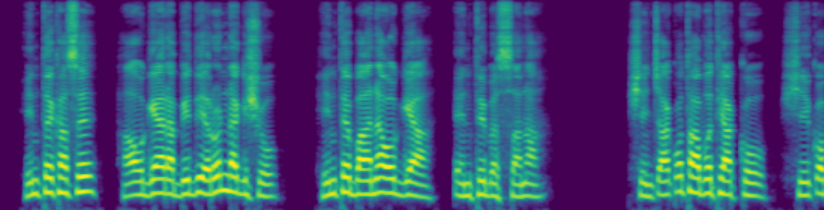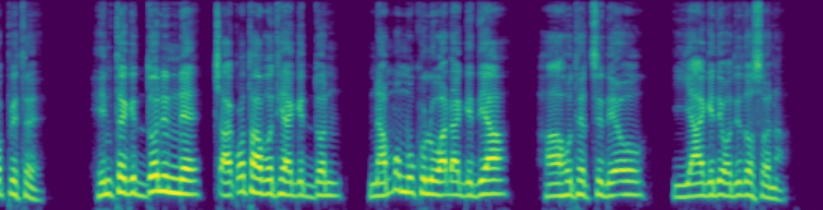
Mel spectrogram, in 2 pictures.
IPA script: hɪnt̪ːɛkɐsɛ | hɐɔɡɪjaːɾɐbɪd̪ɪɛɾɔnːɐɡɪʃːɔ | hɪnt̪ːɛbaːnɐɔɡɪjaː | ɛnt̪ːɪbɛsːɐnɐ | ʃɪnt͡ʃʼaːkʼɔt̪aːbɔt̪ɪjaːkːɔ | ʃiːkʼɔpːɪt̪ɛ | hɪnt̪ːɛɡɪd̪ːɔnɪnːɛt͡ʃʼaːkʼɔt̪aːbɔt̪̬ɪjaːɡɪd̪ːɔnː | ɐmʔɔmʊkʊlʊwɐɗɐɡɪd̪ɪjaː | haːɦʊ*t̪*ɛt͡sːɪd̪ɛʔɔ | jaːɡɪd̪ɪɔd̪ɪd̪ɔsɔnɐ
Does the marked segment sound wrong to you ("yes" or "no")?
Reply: no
